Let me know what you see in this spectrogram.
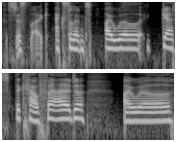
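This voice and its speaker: A woman speaks at a very slow pace in a medium pitch, her intonation monotone and flat. The recording is very clean with a silent background, and the sound is dry and close with no echo. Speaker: author and editor. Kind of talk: casual interview chat.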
